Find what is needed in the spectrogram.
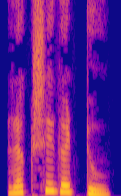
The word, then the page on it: ರಕ್ಷೆಗಟ್ಟು: Kannada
